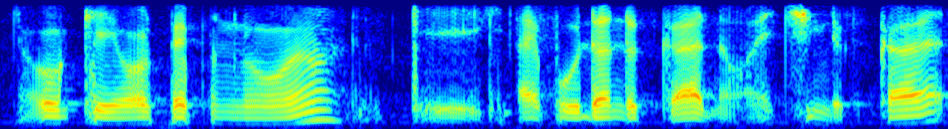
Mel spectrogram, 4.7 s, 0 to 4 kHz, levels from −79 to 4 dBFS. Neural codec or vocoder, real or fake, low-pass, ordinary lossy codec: none; real; 3.6 kHz; none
